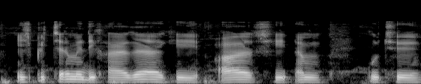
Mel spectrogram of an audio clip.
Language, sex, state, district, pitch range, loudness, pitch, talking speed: Hindi, male, Haryana, Charkhi Dadri, 105-115 Hz, -17 LUFS, 110 Hz, 130 wpm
